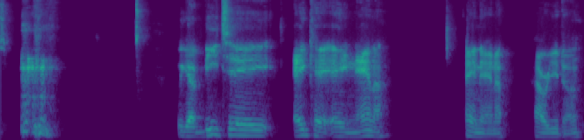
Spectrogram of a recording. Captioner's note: clears throat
